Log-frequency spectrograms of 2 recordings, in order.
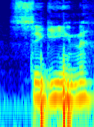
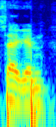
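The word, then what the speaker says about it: Seguin: oh boy and then sigin sigan Sean I keep saying it wrong but it's Sean and then Neo NE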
